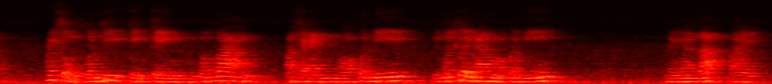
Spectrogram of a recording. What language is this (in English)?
Thai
